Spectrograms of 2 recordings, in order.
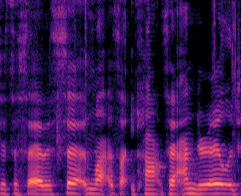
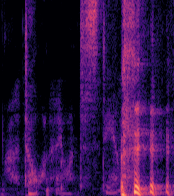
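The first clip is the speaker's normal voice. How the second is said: whisper. Real, not acted. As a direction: whisper it like a secret. Secretive aside about baby names.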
